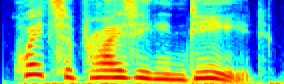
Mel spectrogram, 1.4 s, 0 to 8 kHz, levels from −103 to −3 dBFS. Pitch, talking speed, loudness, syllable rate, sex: 230 Hz, 125 wpm, -15 LUFS, 5.6 syllables/s, female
